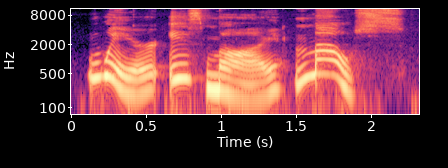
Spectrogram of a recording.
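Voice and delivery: the cat demanding his mouse. Pretend. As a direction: drawl it like a greedy cat. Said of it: "if Simpkin had been able to talk".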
